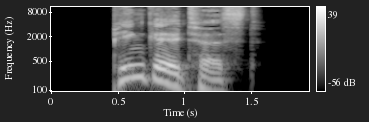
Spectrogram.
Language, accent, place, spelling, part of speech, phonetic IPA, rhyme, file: German, Germany, Berlin, pinkeltest, verb, [ˈpɪŋkl̩təst], -ɪŋkl̩təst, De-pinkeltest.ogg
- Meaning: inflection of pinkeln: 1. second-person singular preterite 2. second-person singular subjunctive II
